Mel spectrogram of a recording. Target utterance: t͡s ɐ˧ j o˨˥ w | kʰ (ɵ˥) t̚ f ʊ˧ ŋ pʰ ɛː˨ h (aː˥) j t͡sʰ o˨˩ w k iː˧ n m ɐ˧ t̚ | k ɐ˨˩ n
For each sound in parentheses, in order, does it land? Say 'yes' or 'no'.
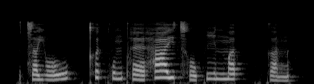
yes, yes

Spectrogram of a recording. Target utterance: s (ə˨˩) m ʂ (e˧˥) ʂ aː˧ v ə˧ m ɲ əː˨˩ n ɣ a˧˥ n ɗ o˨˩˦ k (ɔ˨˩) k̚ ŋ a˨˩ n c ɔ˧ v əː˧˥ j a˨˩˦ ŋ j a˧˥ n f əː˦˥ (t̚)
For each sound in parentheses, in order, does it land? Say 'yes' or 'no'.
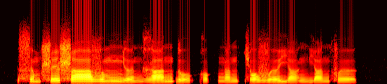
yes, yes, yes, no

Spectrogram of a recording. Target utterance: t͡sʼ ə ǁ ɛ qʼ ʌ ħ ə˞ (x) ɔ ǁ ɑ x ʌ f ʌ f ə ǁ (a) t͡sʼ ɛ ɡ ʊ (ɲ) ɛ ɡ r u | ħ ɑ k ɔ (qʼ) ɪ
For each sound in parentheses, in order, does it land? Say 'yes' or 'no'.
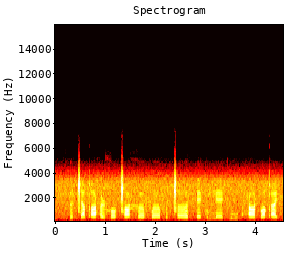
yes, no, no, yes

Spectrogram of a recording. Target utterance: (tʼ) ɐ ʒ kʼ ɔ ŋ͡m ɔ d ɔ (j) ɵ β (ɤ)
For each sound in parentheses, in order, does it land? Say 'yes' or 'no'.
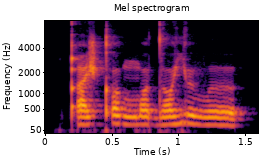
no, yes, yes

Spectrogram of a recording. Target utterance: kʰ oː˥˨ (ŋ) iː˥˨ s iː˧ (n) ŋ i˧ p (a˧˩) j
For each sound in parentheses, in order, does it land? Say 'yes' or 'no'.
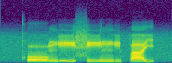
yes, yes, no

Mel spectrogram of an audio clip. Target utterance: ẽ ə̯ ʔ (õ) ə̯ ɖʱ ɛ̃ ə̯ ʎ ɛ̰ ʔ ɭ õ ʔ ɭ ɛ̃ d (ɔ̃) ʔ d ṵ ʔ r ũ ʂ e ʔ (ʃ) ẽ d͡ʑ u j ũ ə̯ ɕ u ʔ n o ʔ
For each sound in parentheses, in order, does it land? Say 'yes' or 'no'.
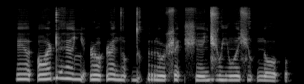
no, no, yes

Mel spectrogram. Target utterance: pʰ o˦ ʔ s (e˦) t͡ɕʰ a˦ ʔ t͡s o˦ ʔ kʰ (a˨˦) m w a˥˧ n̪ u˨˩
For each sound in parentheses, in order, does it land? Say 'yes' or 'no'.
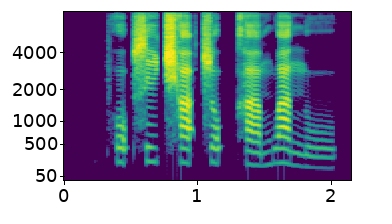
no, no

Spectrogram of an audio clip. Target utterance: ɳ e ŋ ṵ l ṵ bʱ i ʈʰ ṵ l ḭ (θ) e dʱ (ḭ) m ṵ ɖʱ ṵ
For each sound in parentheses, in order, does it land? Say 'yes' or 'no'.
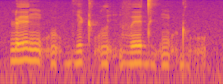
no, yes

